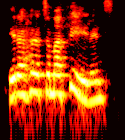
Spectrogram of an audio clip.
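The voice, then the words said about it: Put-on Italian accent. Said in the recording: “why did I just go to Italian?”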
